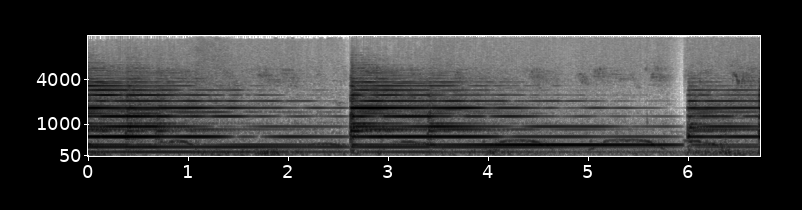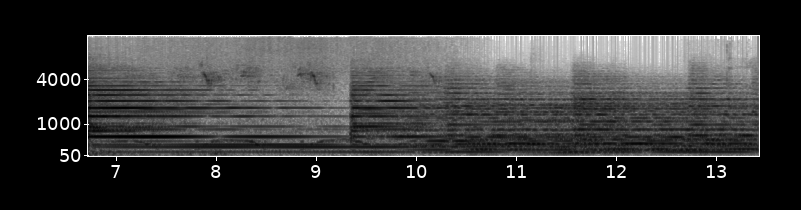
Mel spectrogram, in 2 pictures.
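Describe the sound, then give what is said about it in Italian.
Church bells of a church in the Lugano area and of Bern, Switzerland, toll slowly and loudly in mourning at noon after a minute of silence, a nationwide commemoration of the dead, with fresh strikes at regular intervals while the long ringing overtones linger and overlap. No voices, only the resonant, solemn pealing. “Questi i rintocchi a lutto poco fa di una chiesa nel Luganese e di quelle della capitale a Berna, un modo insomma per ricordare i morti, esprimere solidarietà nei confronti di chi ha perso una persona cara e confortare chi ancora soffre.”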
